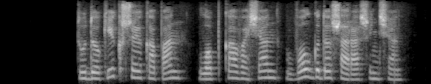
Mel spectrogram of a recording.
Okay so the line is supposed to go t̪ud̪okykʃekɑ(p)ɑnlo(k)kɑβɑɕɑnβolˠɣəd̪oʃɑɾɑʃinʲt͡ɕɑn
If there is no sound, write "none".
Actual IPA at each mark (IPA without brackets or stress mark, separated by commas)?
p, p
